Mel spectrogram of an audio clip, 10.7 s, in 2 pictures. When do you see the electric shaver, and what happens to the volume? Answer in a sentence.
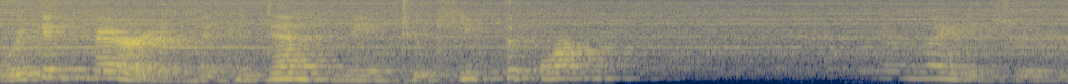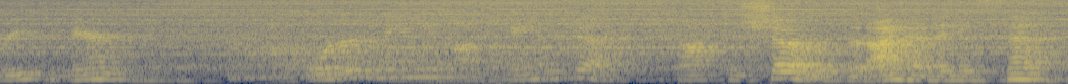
The electric shaver can't be heard in this clip.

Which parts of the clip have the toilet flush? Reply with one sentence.
The toilet flush can be heard from 6.5 to 8.4 s.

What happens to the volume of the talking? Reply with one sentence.
The volume of the talking goes down, then up.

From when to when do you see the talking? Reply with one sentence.
The talking can be heard from 0.0 to 3.0 s and from 4.2 to 10.6 s.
